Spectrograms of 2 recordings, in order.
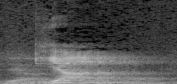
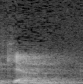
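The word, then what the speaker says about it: ज्ञान: exception in Sanskrit that you don't actually pronounce it as it's written, and you pronounce it with a gya, jnana.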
